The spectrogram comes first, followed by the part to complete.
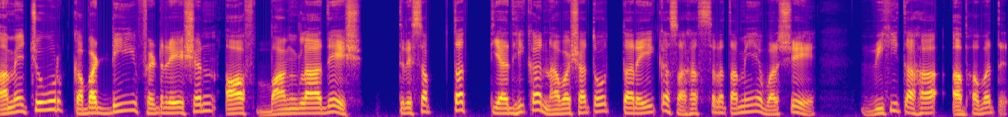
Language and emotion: Sanskrit, neutral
